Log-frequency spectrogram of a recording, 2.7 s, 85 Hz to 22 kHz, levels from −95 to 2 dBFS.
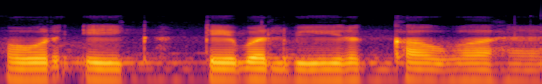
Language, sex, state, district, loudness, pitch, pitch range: Hindi, male, Uttar Pradesh, Saharanpur, -18 LUFS, 115 Hz, 115-120 Hz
